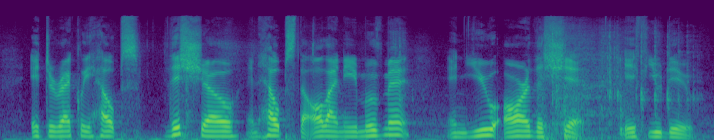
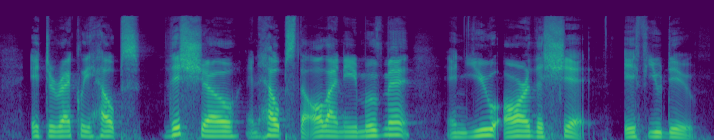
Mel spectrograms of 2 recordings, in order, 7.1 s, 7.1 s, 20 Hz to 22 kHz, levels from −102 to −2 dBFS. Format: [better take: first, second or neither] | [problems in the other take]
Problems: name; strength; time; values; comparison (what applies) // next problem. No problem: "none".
second | household noises; noticeable; throughout; 20 dB below the speech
